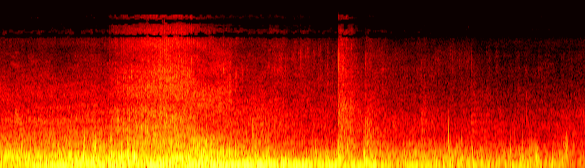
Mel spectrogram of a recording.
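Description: A car drives along the street nearby.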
